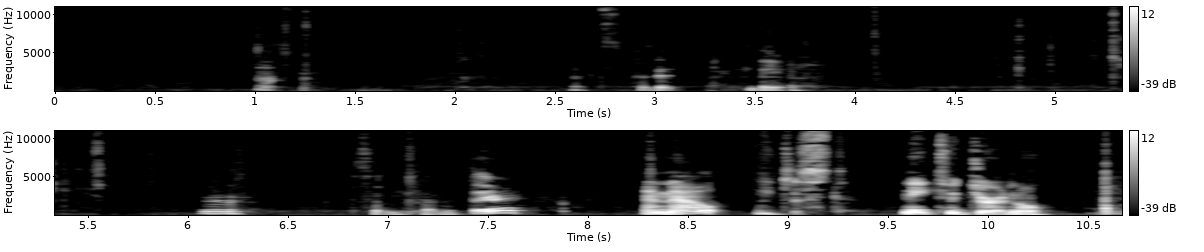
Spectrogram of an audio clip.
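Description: Paper rustles and taps softly as it is pressed and handled.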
